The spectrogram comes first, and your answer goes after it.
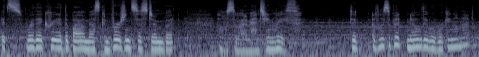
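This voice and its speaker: A woman's voice: mid-range voice, a little fast, close to an everyday voice. A young woman playing a determined, guarded hunter in a video game, speaking in an earnest, matter-of-fact way. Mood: inquisitive. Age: young adult. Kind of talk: naturalistic video game acting. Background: background music.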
